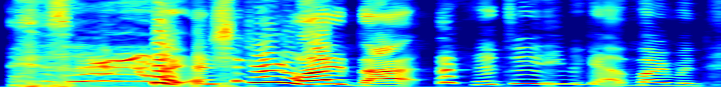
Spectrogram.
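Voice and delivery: laughing through the apology; giggling, high and loud. Real, not acted. Laughs at own misread line.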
